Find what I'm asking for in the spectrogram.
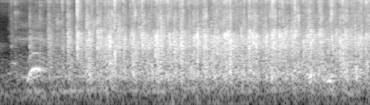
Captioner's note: audience applauding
